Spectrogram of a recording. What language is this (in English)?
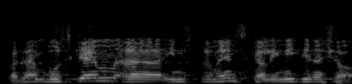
Catalan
